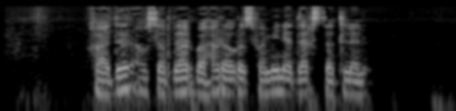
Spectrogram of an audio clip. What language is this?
Pashto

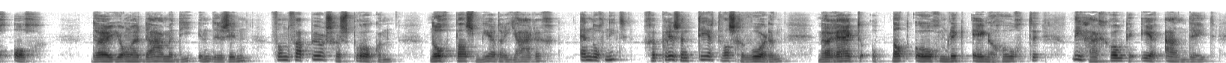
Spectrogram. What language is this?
Dutch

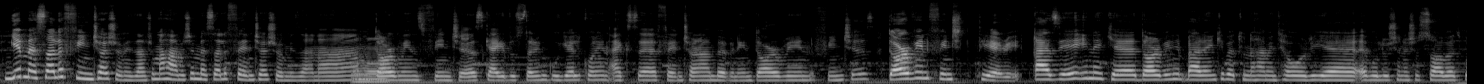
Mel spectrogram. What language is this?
Persian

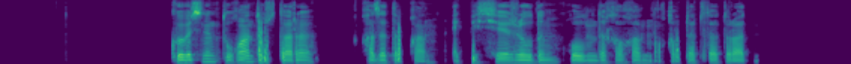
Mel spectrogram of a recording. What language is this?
Kazakh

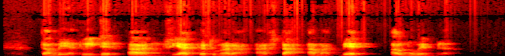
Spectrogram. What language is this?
Catalan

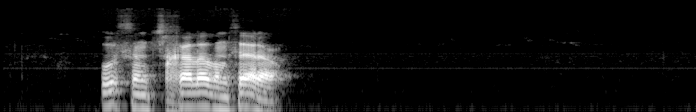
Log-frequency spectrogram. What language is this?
Kabyle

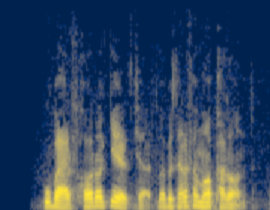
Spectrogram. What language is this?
Persian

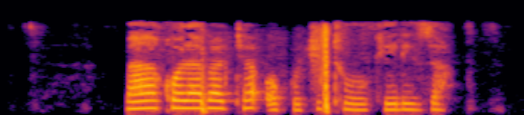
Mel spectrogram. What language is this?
Ganda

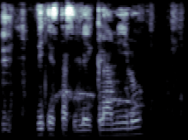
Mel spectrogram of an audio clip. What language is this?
Esperanto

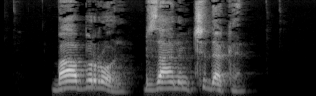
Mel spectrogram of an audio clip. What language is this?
Central Kurdish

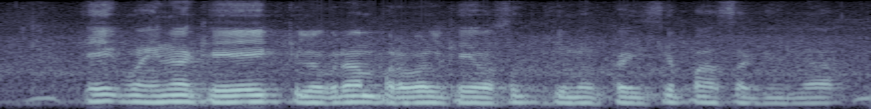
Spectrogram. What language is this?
Bhojpuri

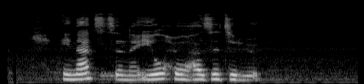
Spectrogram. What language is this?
Abkhazian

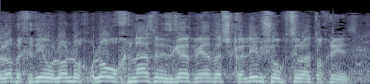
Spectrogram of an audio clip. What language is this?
Hebrew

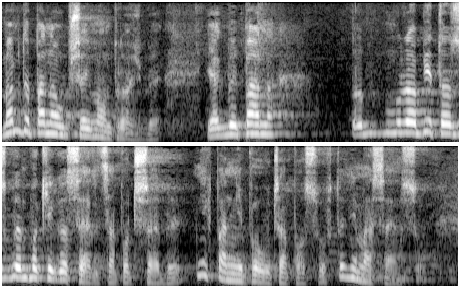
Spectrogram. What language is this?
Polish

